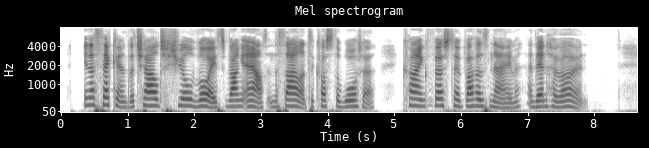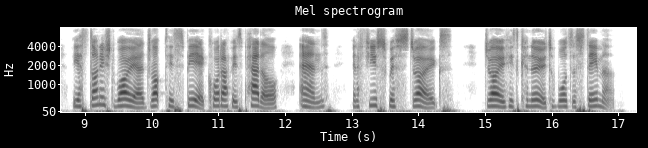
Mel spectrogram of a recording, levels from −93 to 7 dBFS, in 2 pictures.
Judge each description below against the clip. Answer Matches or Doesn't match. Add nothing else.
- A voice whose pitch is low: Doesn't match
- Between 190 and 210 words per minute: Doesn't match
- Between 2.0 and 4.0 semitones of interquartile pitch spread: Matches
